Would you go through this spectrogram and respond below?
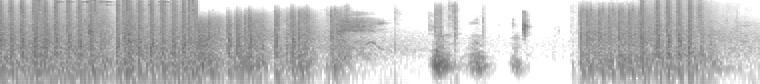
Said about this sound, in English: I started firing before I finished going around the corner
